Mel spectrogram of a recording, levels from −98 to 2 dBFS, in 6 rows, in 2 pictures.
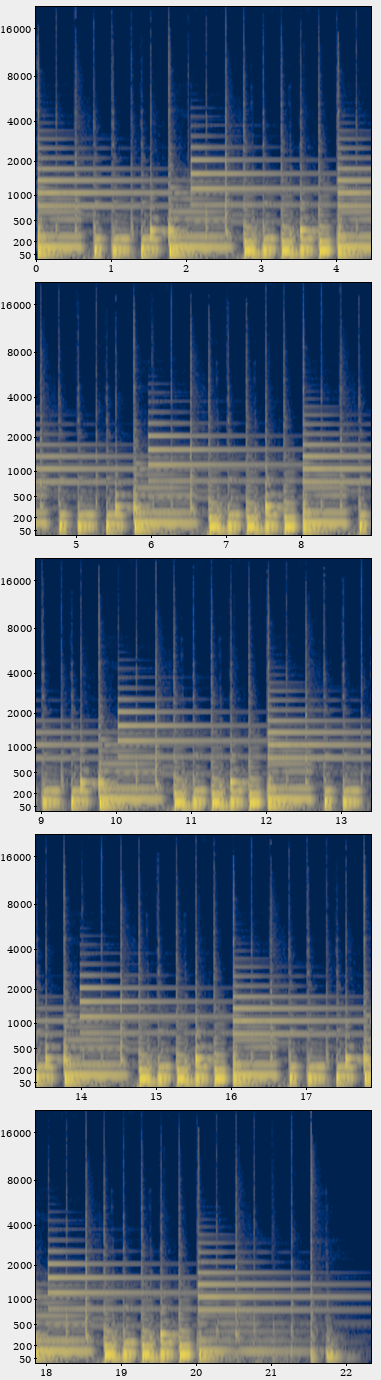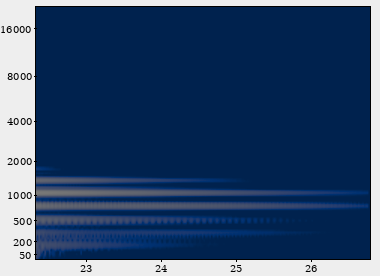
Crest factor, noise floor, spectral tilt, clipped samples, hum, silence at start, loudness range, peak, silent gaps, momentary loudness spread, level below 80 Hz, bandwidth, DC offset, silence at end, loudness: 18 dB; -85 dBFS; -9.5 dB/octave; under 0.1%; none; 0 s; 5 LU; 0 dBFS; none; 10 LU; -26 dBFS; 4.9 kHz; under 0.1%; 4.85 s; -19 LUFS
